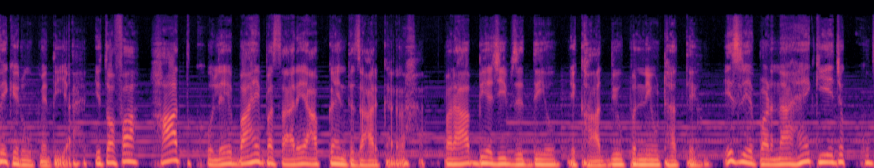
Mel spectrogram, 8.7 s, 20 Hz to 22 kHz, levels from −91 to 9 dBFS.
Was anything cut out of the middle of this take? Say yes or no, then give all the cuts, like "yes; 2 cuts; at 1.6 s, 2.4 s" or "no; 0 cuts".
yes; 1 cut; at 7.1 s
